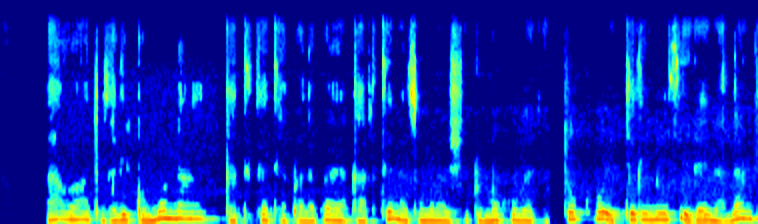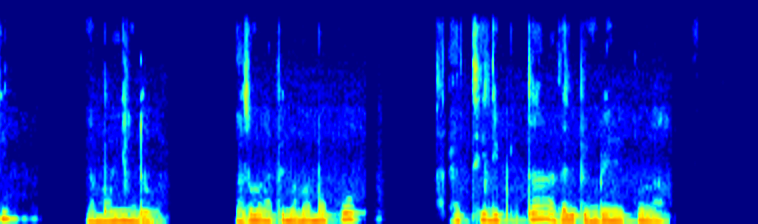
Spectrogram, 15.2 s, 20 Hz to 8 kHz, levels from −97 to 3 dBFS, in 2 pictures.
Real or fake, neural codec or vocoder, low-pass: real; none; 7.2 kHz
